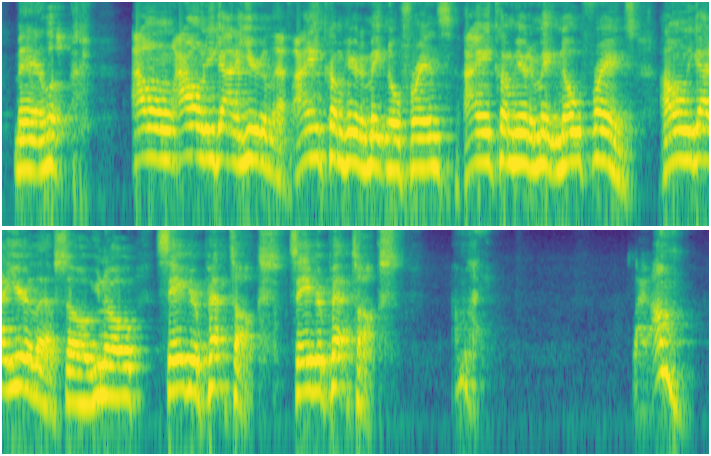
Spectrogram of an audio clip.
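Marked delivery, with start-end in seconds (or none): none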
